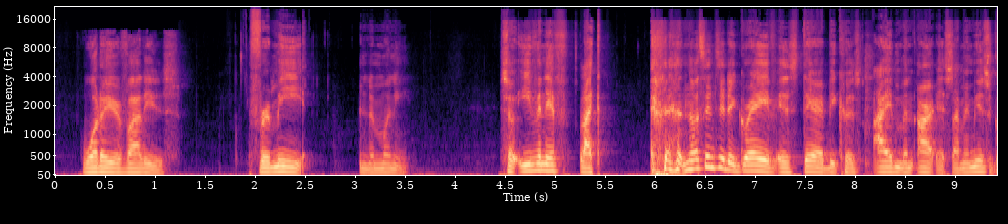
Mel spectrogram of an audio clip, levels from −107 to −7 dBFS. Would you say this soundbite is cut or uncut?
cut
